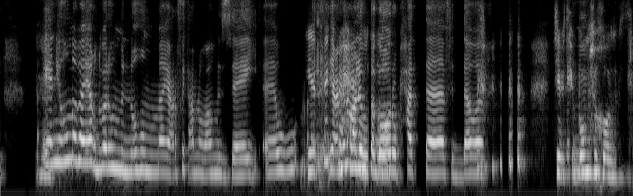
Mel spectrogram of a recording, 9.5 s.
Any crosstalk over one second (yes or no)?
yes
